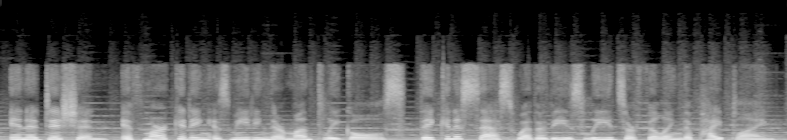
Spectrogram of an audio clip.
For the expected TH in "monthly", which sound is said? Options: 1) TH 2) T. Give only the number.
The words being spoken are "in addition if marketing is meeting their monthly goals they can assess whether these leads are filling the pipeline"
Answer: 1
